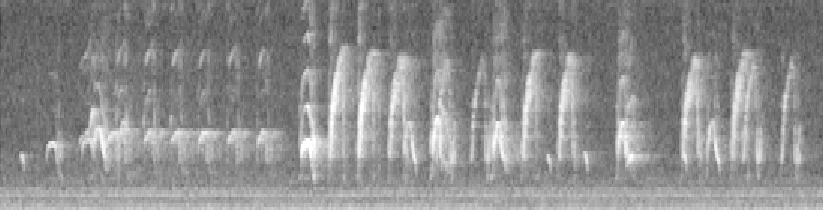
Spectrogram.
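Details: Loudly calling brown-eared bulbul: a few thin chirps, then a rapid run of strong, arched, slurred notes repeated several times a second for about five seconds, over a faint steady background hum.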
